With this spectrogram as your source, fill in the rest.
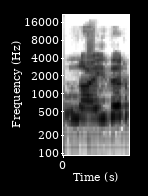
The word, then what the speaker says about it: neither: अब एक शब्द आता है NEITHER, अमेरिकन में इसको नीदर बोला जाता है और ब्रिटिश में इसको नाइदर बोला जाता है। तो आपकी मर्जी है जैसा बोलना चाहो, नाइदर भी सही है, नीदर भी सही है। नीदर आपका प्रोनाउंसिएट किया जाता है अमेरिकन में, नाइदर प्रोनाउंसिएट किया जाता है ब्रिटिश में। दोनों तरीके से बोल सकते हैं, जैसा भी आपको अच्छा लगे।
